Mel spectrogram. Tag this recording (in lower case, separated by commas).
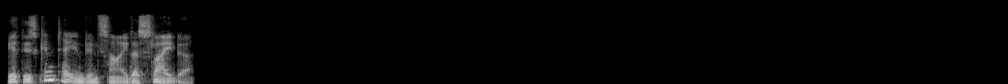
speech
